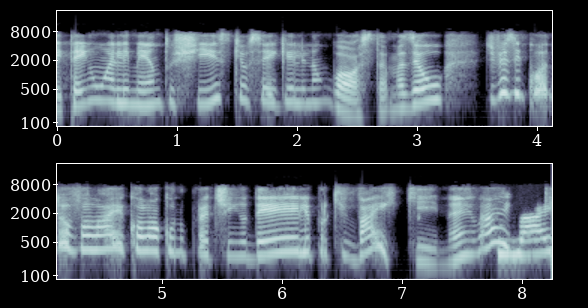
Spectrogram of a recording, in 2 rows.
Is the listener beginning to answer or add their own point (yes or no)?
yes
